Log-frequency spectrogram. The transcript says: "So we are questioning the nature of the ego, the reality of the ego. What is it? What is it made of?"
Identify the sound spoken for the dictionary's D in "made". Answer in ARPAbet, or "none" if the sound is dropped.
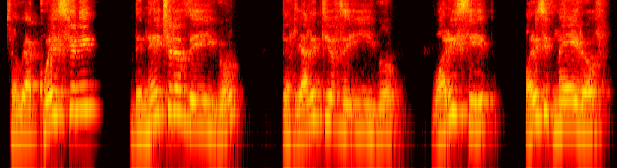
D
